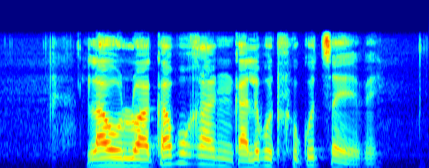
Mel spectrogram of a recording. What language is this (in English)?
Northern Sotho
